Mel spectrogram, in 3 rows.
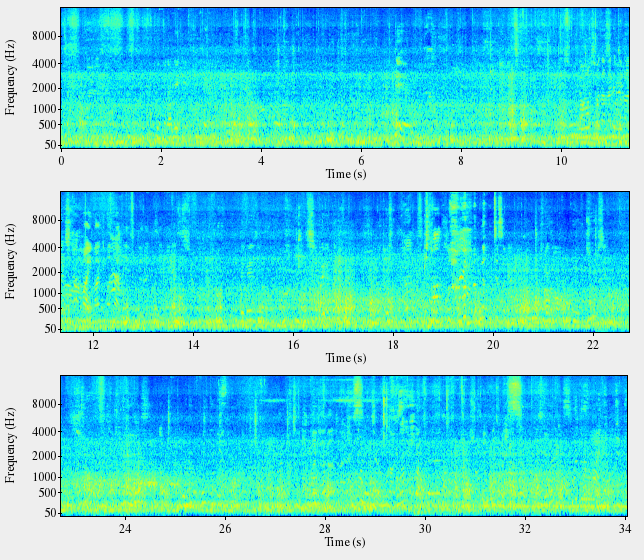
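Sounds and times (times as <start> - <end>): passengers chattering: 0.0 - 34.0
train wheels rumbling on rail: 0.0 - 34.0.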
